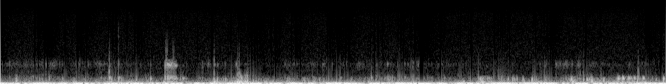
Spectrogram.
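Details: Borborygmi via stethoscope over the abdomen after drinking cola, belly described as bloated; loud, low, continuous gurgling and rumbling with brief squeaks, active bowel sounds.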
